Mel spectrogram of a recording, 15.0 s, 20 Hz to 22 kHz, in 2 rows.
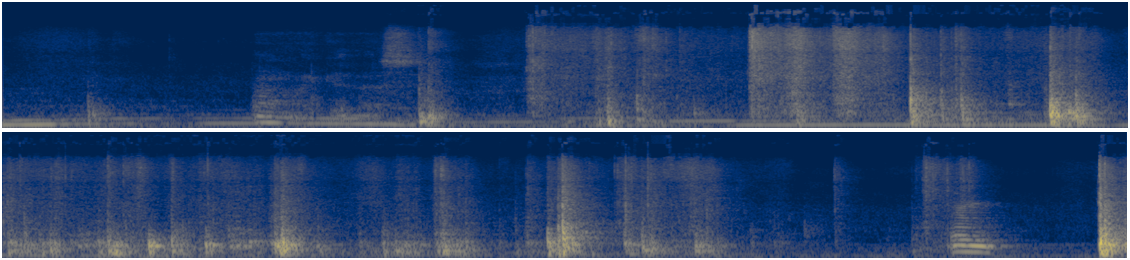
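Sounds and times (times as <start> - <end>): shoe boxes rustling and scraping: 2.7 - 12.8, 13.6 - 14.0, 14.8 - 15.0.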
